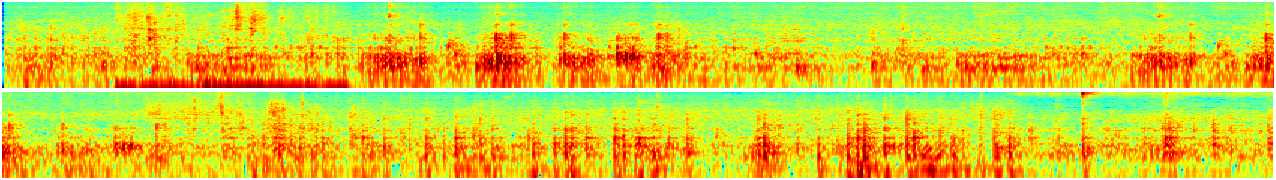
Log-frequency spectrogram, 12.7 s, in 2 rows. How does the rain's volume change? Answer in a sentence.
The volume of the rain goes up.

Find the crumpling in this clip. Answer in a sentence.
The crumpling can be heard from 0.6 to 1.8 s and from 7.1 to 8.2 s.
